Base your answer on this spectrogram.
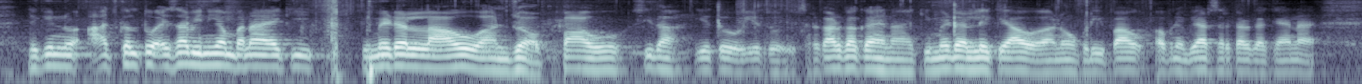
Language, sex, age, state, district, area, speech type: Hindi, male, 30-45, Bihar, Madhepura, rural, spontaneous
